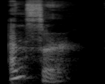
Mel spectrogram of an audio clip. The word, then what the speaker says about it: answer: Yang ketiga, ada kata answer yang artinya jawaban. Bacanya itu bukan answer ataupun answer, tapi answer, answer, answer. Huruf V-nya tidak perlu dibaca.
